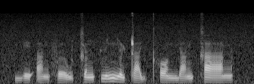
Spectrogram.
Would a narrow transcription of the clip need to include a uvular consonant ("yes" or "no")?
no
